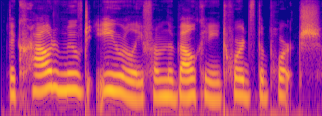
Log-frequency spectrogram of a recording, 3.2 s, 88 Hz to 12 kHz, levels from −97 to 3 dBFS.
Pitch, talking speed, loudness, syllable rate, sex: 225 Hz, 185 wpm, -17 LUFS, 5.4 syllables/s, female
